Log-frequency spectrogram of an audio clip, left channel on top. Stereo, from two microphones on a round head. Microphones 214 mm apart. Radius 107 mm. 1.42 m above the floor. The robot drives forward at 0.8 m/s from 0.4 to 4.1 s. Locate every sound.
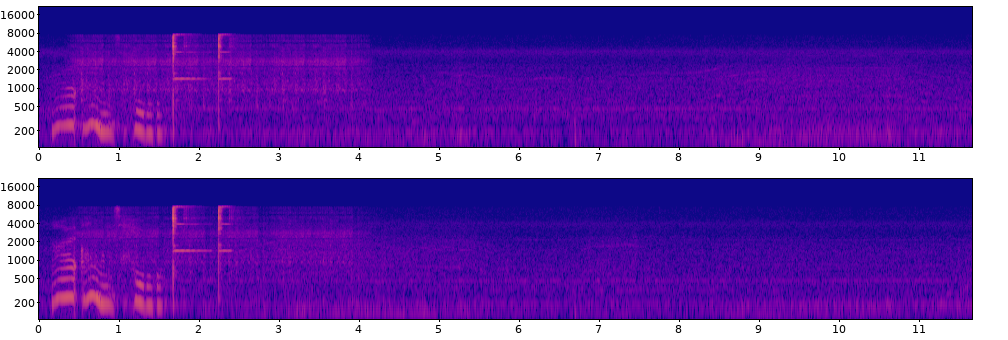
0.2 s a woman speaking: 50° right (ahead or behind), 0.9 m; by 1.6 s 25° right (ahead or behind), 1.7 m
1.7 s a bell: 5° right (ahead or behind), 0.8 m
